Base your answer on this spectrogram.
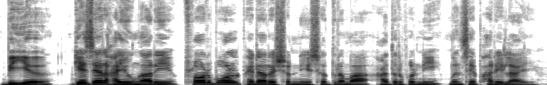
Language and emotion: Bodo, neutral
